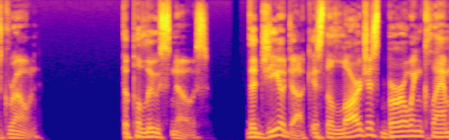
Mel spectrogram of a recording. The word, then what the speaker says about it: geoduck: The name is pronounced geoduck.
